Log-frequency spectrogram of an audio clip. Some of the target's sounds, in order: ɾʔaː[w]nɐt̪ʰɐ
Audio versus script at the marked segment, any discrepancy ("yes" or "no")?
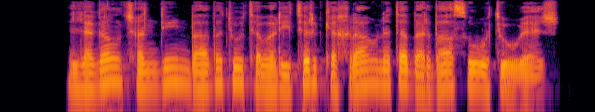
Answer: no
